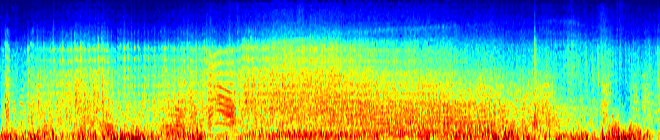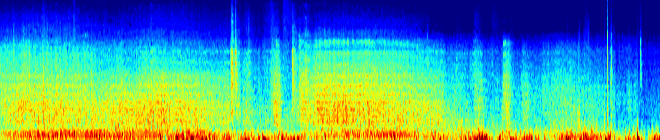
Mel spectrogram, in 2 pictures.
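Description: Truck departure sound effect: a heavy truck engine running loud, its pitch rising about four seconds in as it revs and pulls away, then holding steady. A few sharp clicks come near the end.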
